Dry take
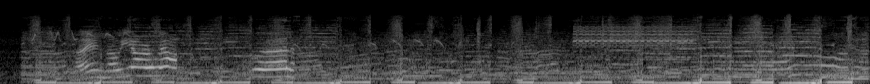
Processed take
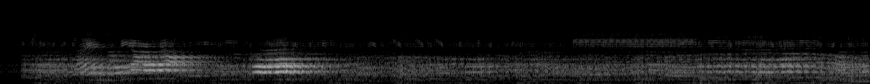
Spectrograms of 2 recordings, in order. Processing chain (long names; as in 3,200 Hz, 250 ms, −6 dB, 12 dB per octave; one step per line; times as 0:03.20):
formant filter a
ring modulation 130 Hz
bucket-brigade delay 80 ms, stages 1,024, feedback 61%, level −3.5 dB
